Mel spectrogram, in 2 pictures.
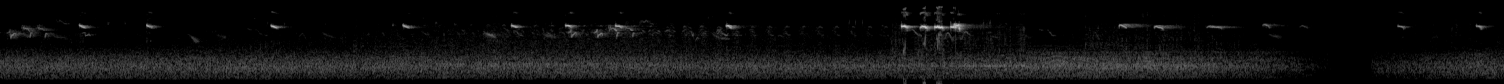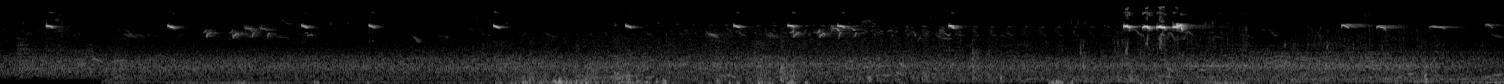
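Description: Wild birds calling: short, high, thin notes about once a second, with a brief burst of rapid chirping twice, over a steady background hiss. The sound drops out for a moment near the middle.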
